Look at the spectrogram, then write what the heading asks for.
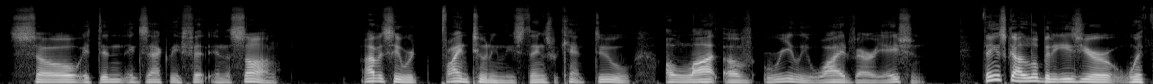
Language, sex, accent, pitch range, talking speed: English, male, American, 95-120 Hz, 150 wpm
